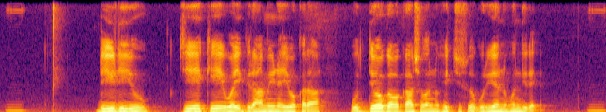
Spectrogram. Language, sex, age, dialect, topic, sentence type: Kannada, female, 18-24, Coastal/Dakshin, banking, statement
